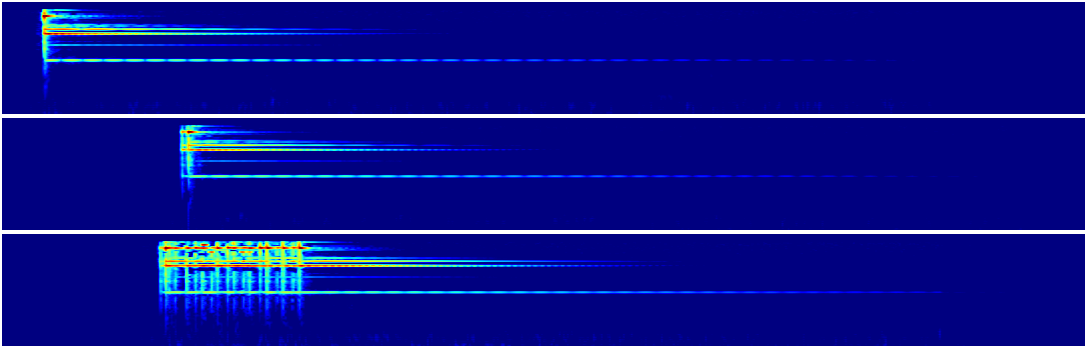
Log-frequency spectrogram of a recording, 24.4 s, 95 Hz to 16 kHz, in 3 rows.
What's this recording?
chromatic handbells 12 tones c#1
Chromatic handbells 12 tones. C# tone.
Normalized to -3dB.
single, chromatic, stereo, tuned, ring, percussion, handbell, English-handbells, double, bell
